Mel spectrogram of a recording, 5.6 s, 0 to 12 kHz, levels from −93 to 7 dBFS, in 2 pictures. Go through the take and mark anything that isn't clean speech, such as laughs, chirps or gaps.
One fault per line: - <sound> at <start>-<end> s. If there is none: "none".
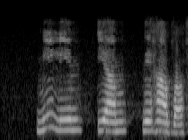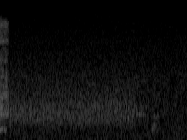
none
